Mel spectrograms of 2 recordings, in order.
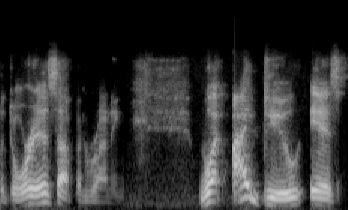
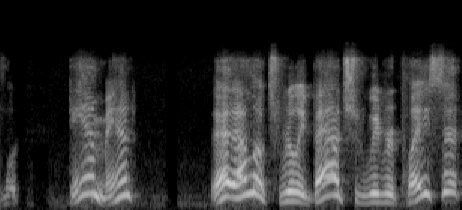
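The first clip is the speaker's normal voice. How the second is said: customer shocked; 9 semitones higher than usual. Retold or imitated. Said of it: "He goes".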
